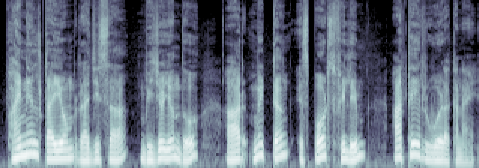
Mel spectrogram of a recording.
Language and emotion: Santali, neutral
